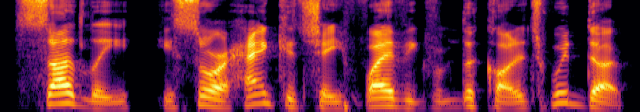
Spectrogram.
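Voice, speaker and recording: A man's voice: a little high, lively intonation, a little fast, sharp tone, no echo. A man reading a children's story as a scripted narration.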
